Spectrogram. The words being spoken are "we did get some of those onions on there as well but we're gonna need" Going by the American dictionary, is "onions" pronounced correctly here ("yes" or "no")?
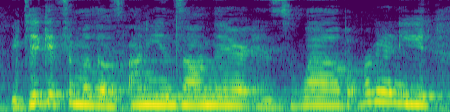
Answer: yes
